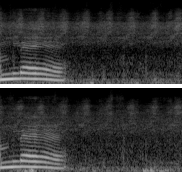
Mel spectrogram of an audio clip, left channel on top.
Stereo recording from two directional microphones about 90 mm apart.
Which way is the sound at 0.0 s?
60° left (ahead or behind).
